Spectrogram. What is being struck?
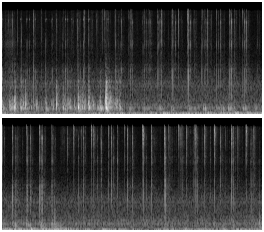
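Small glass bottle with plastic pump.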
